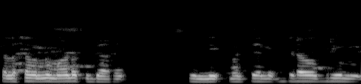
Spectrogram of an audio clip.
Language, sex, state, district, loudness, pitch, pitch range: Kannada, male, Karnataka, Raichur, -24 LUFS, 140 Hz, 135-145 Hz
